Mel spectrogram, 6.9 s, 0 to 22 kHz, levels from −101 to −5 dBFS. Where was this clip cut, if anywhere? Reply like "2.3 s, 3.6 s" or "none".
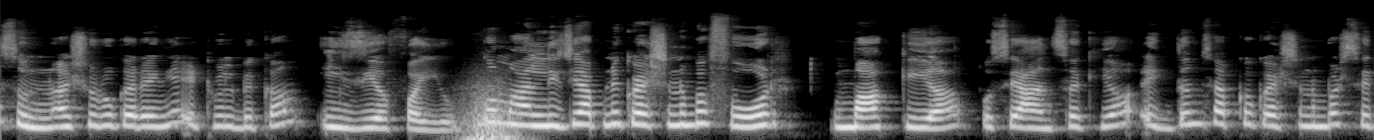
2.4 s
